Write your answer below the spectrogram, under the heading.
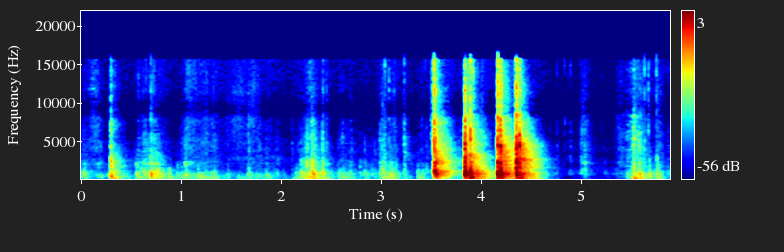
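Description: Handling of an advent calendar's packaging as the day-4 compartment is opened: a few light clicks and rustles, then a loud burst of rustling and tearing about three and a half seconds in that lasts about a second.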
